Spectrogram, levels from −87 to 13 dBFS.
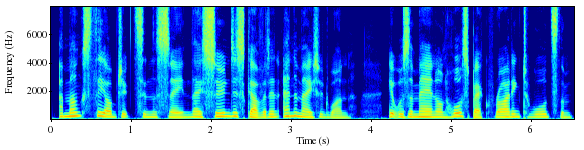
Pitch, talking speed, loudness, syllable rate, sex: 190 Hz, 190 wpm, -22 LUFS, 5.9 syllables/s, female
